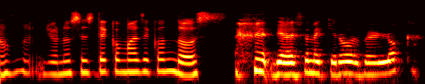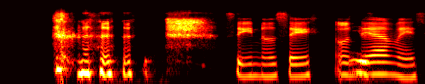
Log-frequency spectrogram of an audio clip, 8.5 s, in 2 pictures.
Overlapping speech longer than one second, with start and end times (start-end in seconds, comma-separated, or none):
none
